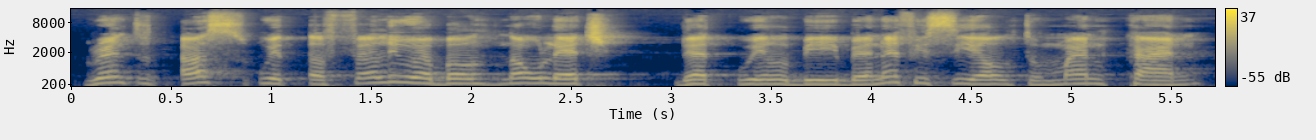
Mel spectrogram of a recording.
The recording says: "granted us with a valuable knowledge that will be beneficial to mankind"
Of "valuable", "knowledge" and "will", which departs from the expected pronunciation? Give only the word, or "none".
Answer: valuable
